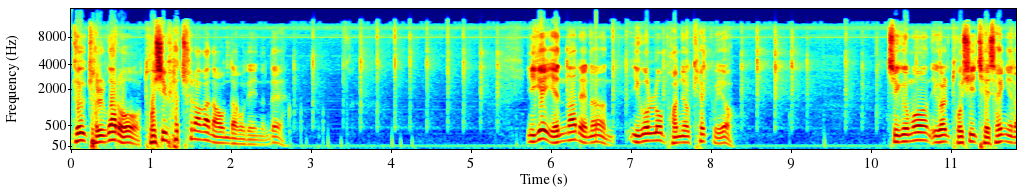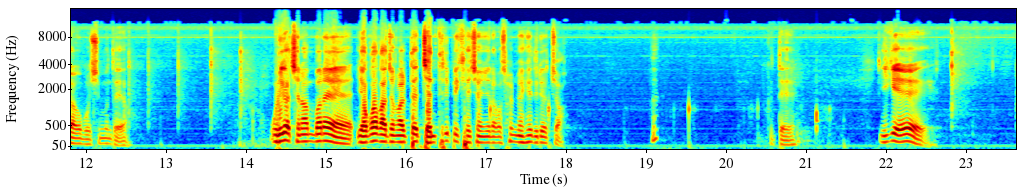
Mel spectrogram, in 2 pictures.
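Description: A middle-aged man lectures with animation through a microphone, in bursts with pauses.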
